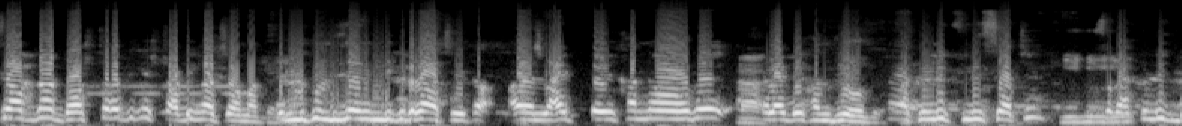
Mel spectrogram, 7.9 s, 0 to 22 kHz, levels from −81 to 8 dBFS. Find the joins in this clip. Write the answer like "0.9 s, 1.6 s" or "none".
1.8 s, 6.0 s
